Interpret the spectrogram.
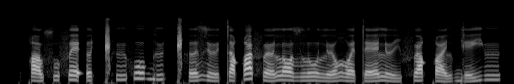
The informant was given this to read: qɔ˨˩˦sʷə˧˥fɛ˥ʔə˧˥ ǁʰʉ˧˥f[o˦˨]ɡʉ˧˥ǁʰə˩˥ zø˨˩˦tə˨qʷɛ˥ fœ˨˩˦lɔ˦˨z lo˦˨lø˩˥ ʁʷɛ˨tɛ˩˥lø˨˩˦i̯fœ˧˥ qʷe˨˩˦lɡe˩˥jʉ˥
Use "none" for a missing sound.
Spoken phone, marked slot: o˥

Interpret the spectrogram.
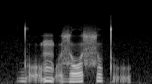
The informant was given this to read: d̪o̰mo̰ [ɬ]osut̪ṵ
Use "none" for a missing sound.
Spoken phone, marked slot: z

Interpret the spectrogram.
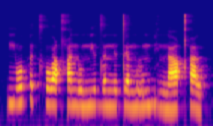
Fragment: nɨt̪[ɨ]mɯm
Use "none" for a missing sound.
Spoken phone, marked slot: ɛ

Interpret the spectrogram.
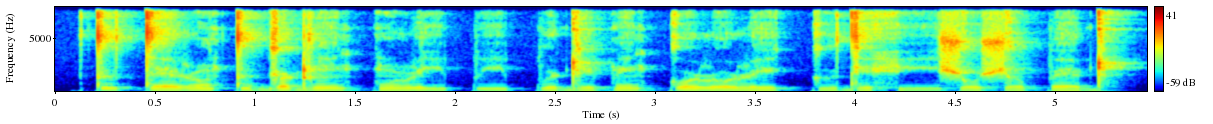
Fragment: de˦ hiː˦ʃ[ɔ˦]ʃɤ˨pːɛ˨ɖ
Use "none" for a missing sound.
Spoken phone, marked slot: o˦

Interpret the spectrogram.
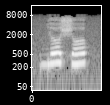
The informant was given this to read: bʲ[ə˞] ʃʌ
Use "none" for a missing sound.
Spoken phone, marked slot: ʌ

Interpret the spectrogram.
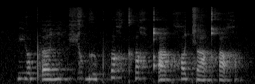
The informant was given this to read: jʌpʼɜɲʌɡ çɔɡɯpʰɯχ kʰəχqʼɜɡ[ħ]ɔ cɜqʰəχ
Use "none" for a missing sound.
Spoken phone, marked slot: χ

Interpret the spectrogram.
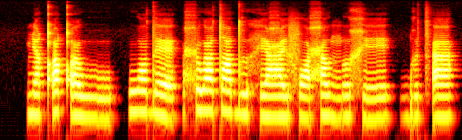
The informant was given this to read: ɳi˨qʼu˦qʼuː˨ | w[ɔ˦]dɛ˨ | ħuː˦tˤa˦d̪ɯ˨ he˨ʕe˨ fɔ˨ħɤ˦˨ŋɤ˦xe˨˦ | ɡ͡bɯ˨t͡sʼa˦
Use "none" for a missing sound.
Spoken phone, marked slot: ɔ˦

